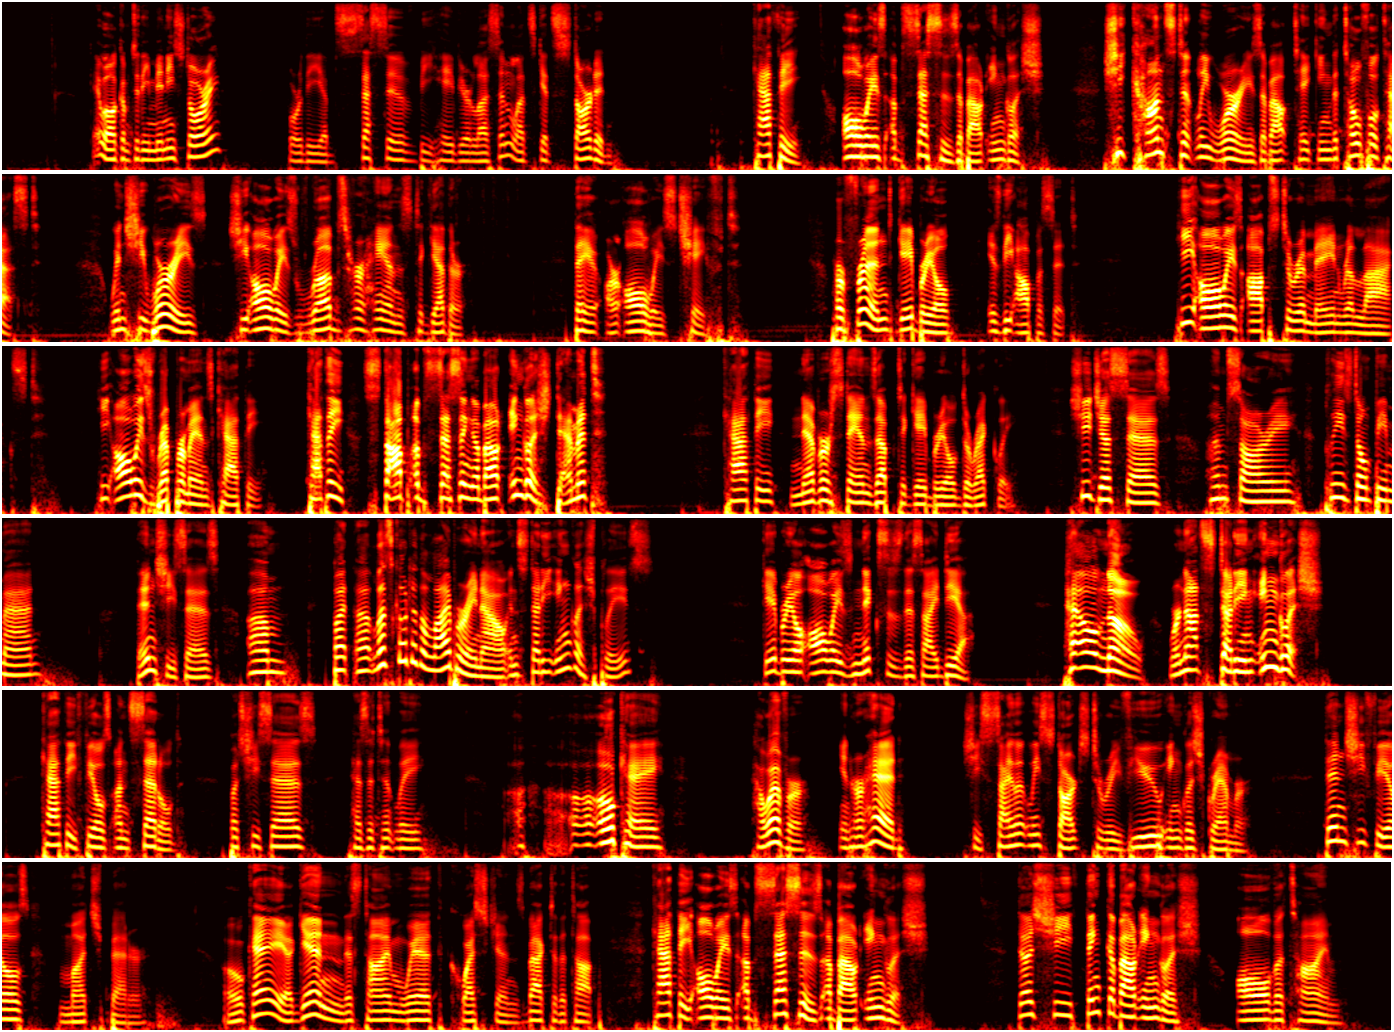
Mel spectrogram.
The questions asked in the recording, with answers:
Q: Does she think about English all the time?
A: Yes, that's right. She always thinks about English.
